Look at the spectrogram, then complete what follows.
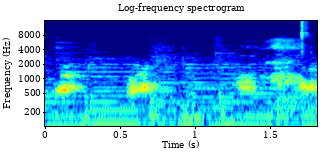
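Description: Several short, sharp dog barks in quick bursts, moderately loud, with brief pauses between them and a faint background hum.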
